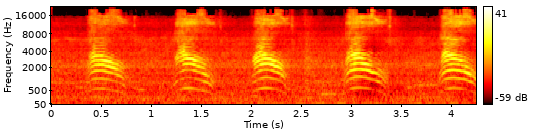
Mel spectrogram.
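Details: Rescue kitten giving five bright, high-pitched mews at a steady pace of roughly one every 0.8 seconds, each a quick rise-and-fall arch over quiet room background.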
